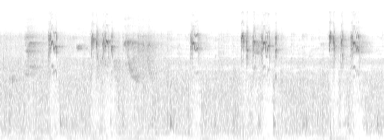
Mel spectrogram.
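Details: Rough "ngeriwik kasar" song of a sogon: short bursts of shrill, scratchy high chirps and quick trills, about one burst every second, separated by brief pauses, with a faint low hum in the background.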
